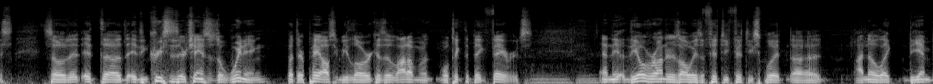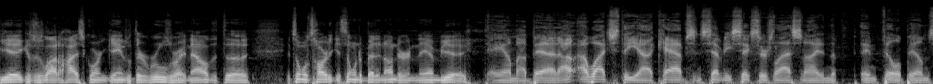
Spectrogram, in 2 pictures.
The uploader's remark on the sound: live from the mobile BankPlus Studio at the Golden Moon Casino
